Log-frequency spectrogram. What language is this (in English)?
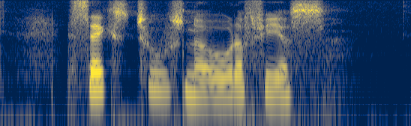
Danish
